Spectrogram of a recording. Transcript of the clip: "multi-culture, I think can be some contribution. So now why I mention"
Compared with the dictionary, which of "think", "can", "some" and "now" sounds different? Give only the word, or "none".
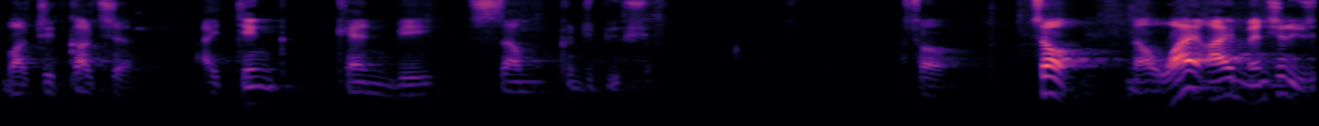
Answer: think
